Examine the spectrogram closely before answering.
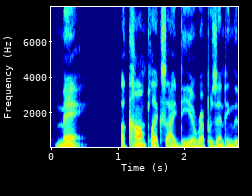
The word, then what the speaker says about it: me: The mainstream historical fact that anchors this speculative voyage is the Sumerian concept of me, pronounced may, a complex idea representing the divine decrees.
